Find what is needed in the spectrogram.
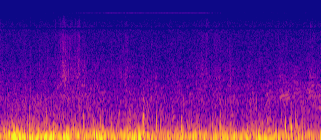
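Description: Wind rumbling on the microphone, loudest in the first second, over the dull hoofbeats of horses galloping on turf after clearing a fence.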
